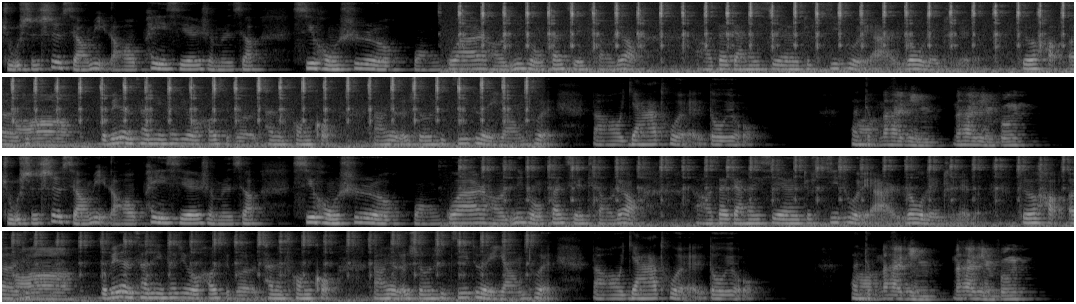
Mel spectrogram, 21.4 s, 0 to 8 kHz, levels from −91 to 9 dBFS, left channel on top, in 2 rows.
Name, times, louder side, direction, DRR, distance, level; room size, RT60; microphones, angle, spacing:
voice 1, 0.0-11.0 11.7-18.2 19.2-19.4, right 2 dB, 15° right, 9 dB, 0.7 m, -41 dB
sound 1, 4.4-16.2, left 11 dB, 50° left, 0.4 m, -40 dB
voice 2, 10.8-11.5 19.2-20.9, right 1 dB, 55° right, 2 dB, 1.5 m, -42 dB
9.3 x 8.8 x 3.0 m, 0.41 s
head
